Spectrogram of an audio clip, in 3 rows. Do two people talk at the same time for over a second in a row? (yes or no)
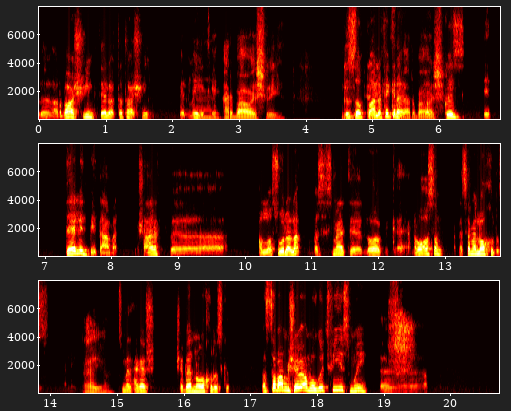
yes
